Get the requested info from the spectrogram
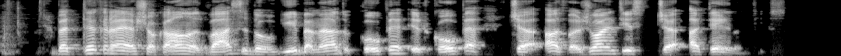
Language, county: Lithuanian, Kaunas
